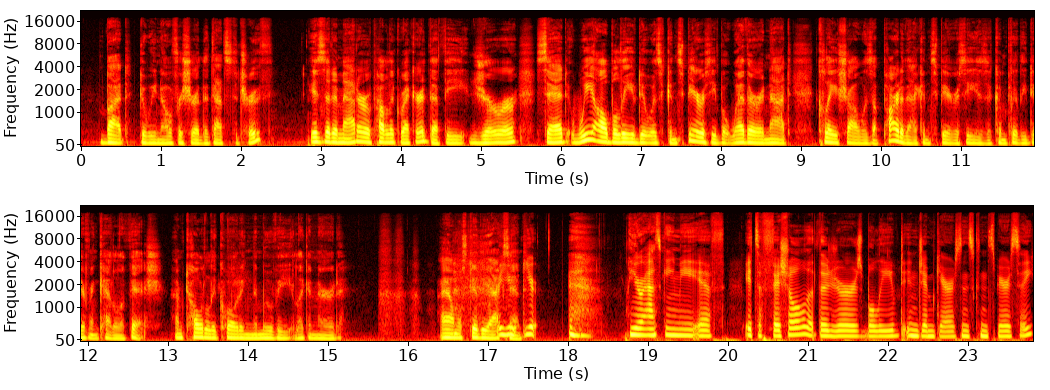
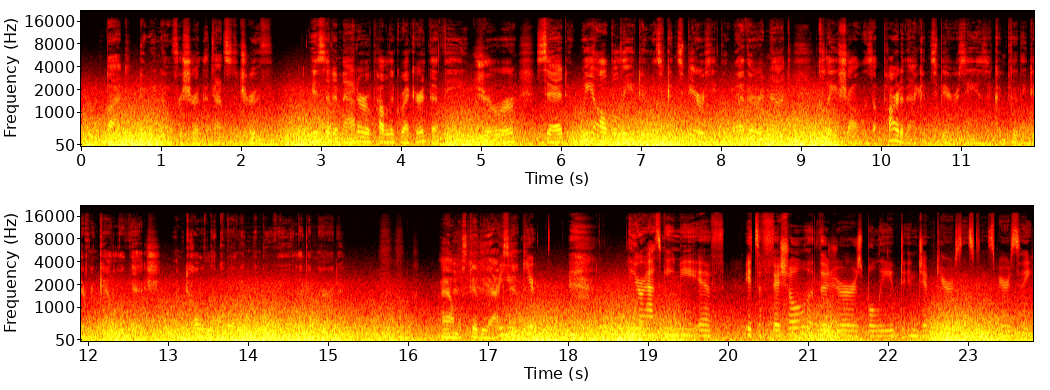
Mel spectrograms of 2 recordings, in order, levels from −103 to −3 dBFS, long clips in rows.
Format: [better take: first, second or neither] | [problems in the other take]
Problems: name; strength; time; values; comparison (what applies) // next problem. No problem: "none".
first | wind noise on the microphone; heavy; 3 dB above the speech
